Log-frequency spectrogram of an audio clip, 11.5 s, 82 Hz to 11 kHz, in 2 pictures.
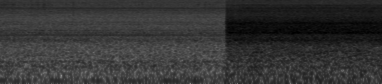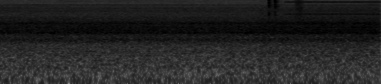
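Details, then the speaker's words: AMD Radeon R9 Fury X fan control test, Nidec Gentle Typhoon-type fan: quiet floor, then a steady, even airy hiss with no rattle or ticking as the fan spins up; normal fan noise. "down so you can get an idea of the fan noise profile the fan appears to be a nidek gentle typhoon variant"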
